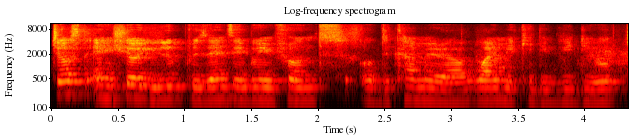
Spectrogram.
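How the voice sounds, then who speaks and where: Over noticeable background noise and audible room echo, a woman speaks in a very deep, low pitch with flat, monotone intonation. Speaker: YouTuber. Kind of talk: tutorial. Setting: indoors, alone in a room. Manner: fast.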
